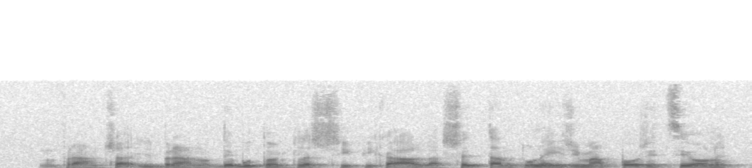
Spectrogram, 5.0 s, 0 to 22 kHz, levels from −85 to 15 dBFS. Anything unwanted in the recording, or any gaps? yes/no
no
